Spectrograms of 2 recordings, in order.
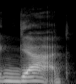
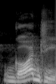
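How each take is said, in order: First: GOD as "gahd", ending cleanly on D; correct pronunciation of God. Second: GOD as "gaw-djee", two syllables; mispronounced God. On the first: Teacher spells then says it, God correctly pronounced. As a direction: open AH in "God", no vowel after it. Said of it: "G O D". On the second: Teacher shows learners the error, God mispronounced. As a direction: add an EE after the D of "God". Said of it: "você tá errando na pronúncia". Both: Shown as a demonstration.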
